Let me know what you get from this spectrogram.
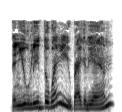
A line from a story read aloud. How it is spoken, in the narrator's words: cried the French dolly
